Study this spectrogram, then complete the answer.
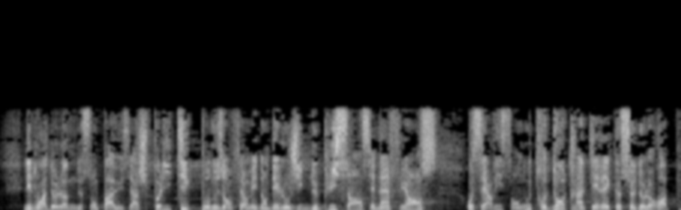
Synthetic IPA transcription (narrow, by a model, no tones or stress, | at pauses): led̪ʁwad̪əlɔmnəsɔ̃payzaʒpɔlit̪ik̚puʁnuzɑ̃fɛʁmed̪ɑ̃d̪elɔʒik̚d̪əpɥisɑ̃sed̪ɛ̃flyɑ̃s | osɛʁvisɑ̃nut̪χəd̪ot̪χɛ̃t̪eʁɛkəsød̪əløʁɔp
